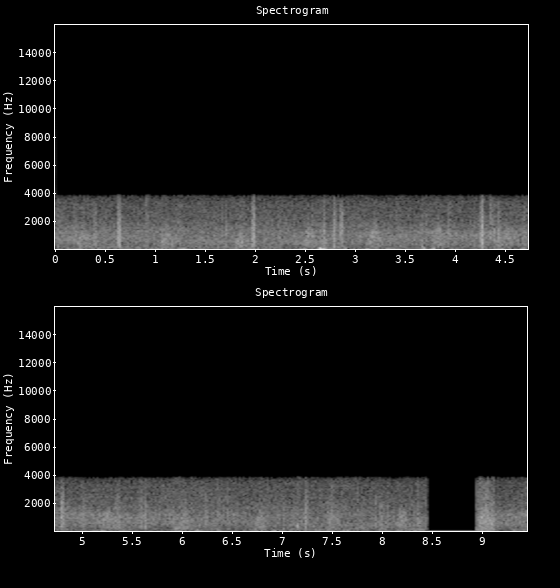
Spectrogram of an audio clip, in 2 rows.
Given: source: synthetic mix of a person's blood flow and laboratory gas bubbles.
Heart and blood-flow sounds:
Doppler ultrasound of blood flow; subclavian vein
5.89-6.02 s: bubbles
7.12-7.18 s: bubbles
From the record:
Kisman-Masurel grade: 123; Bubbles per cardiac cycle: 1 to 2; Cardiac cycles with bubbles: 10 to 50%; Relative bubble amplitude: loud (0.450 to 0.775); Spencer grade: 2 (many but less than half of the cardiac periods contain bubble signals, singularly or in groups); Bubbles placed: anywhere in the cardiac cycle

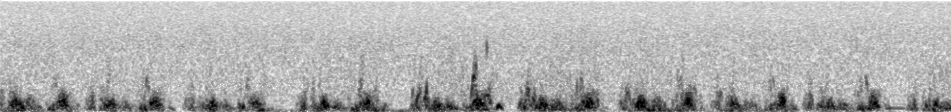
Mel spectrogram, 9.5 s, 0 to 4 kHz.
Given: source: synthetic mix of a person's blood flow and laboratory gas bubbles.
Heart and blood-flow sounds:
Doppler ultrasound of blood flow; precordium
4.84-4.90 s: bubbles
5.50-5.56 s: bubbles
From the record:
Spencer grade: 1 (occasional bubble signal discernible with the cardiac motion signal, with majority of cardiac periods free of bubbles); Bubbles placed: anywhere in the cardiac cycle

